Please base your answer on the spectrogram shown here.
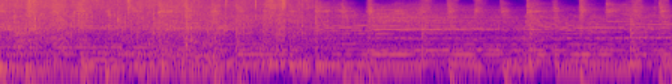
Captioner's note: upbeat music; gravel crunches; upbeat music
